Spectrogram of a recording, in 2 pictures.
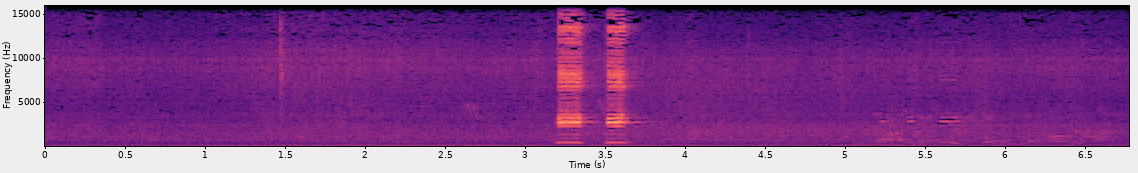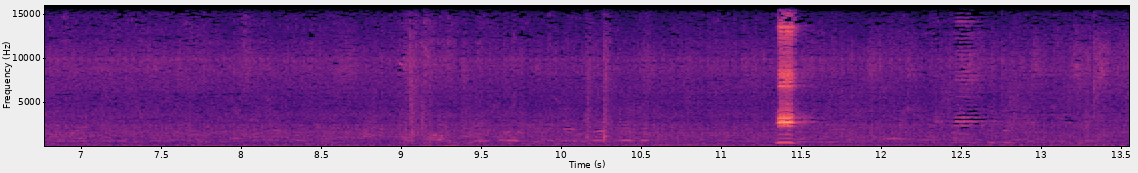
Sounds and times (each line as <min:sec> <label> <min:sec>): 0:00.0 traffic medium 0:13.5
0:03.2 horn honks 0:03.8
